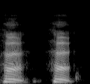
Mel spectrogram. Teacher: kita rasakan dari tenggorokan bagian bawah, dekat dengan dada, tapi bukan dari dada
